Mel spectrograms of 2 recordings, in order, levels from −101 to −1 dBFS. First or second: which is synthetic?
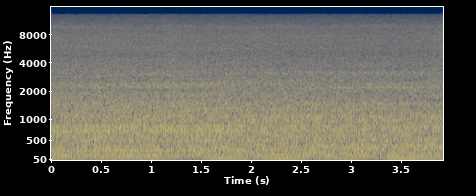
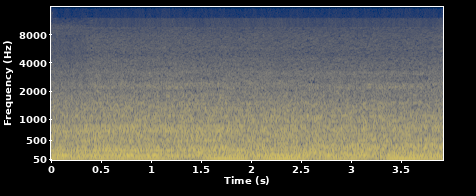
second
